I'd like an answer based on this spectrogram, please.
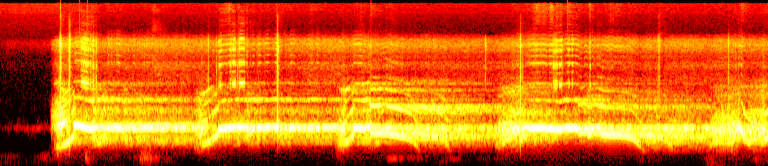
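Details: Wolf howling in overlapping voices, several steady held notes beginning with short yelping rises, repeated roughly every one and a half seconds, as in a chorus.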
